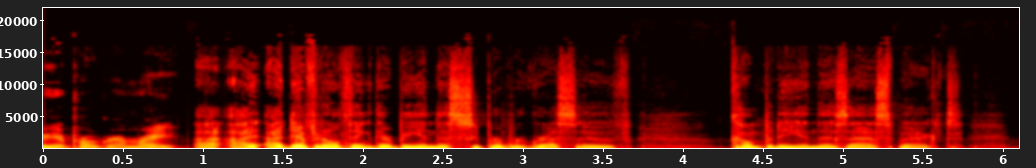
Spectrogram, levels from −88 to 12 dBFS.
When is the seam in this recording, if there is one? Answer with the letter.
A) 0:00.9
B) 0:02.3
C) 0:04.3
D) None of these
A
